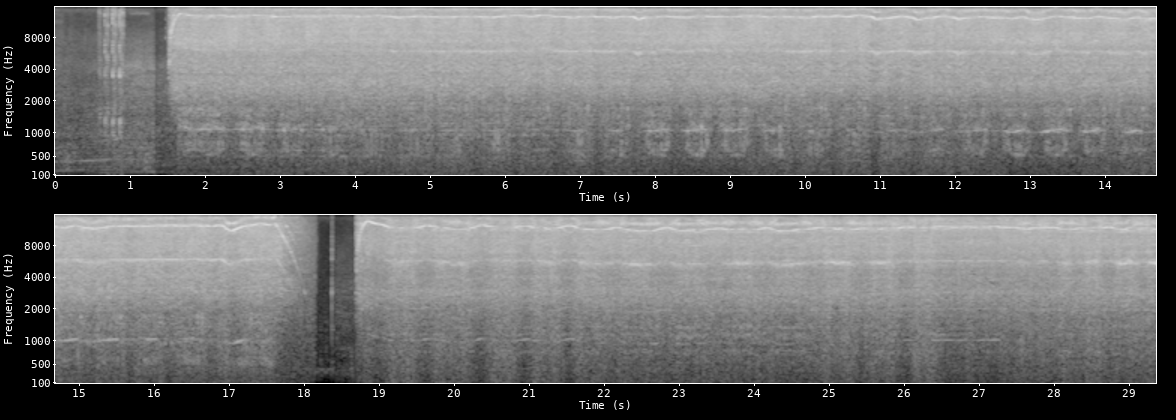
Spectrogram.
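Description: An electric power tool running steadily with a hiss and a high whine. It starts suddenly just after the start, winds down and stops for a moment about two thirds of the way through, then starts again.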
